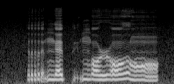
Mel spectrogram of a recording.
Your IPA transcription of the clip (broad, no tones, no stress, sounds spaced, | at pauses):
r ə̰ ŋ ɛ pʲ ṵ ŋ ɔ ɹ ɔ ɣ ɔ̃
